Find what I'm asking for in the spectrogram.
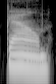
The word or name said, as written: gown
